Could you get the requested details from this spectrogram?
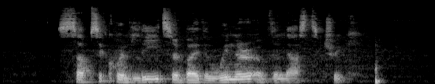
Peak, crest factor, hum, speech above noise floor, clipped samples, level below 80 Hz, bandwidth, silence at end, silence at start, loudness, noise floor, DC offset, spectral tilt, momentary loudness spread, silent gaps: -4 dBFS; 18 dB; none; 44 dB; under 0.1%; -50 dBFS; 15.5 kHz; 0.55 s; 0.6 s; -20 LUFS; -63 dBFS; under 0.1%; -4.5 dB/octave; 13 LU; none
